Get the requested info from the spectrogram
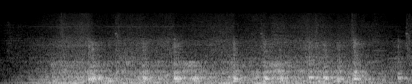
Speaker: sound of an unborn baby's heartbeat the fetus of a mother with pregnancy induced hypertension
